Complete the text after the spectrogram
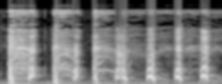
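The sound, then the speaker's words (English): A fairly loud fit of coughing: about seven short, harsh coughs in quick succession with brief gaps, and no talking. “That was supposed to be a surreptitious cough, but I'm even laughing at myself for that.”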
